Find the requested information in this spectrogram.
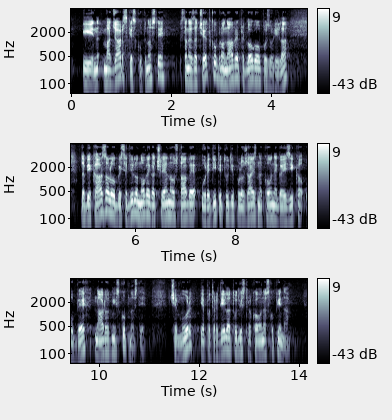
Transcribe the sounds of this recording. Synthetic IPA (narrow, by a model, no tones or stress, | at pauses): inmad͡ʒaɾskɛskupnɔst̪i | st̪anazat͡ʃeːt̪kubɾawnaːʋɛpɾɛd̪loːɡɔɔpɔzɔɾiːlad̪abikaːzalɔubɛsɛd̪iːlunɔːʋɛɡat͡ʃleːnaust̪aːbɛuɾɛd̪iːt̪it̪uːd̪ipɔlɔʒaːjznakɔwnɛɡajɛzikaʔɔbeːxnaːɾɔd̪nixskupnɔst̪it͡ʃɛmuɾjɛpɔt̪əɾd̪iːlat̪uːd̪ist̪ɾɔkɔwnaskupiːna̰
